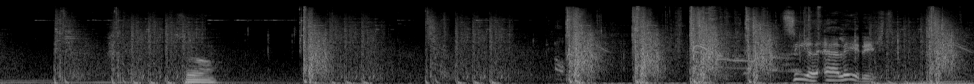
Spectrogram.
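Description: Rapid bursts of video game gunfire in The Order 1886, with sharp repeated shots and volleys spread across the scene, interrupted by short pauses and mixed with spoken lines in German.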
